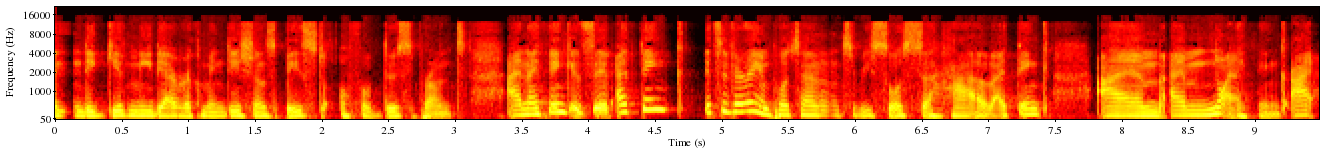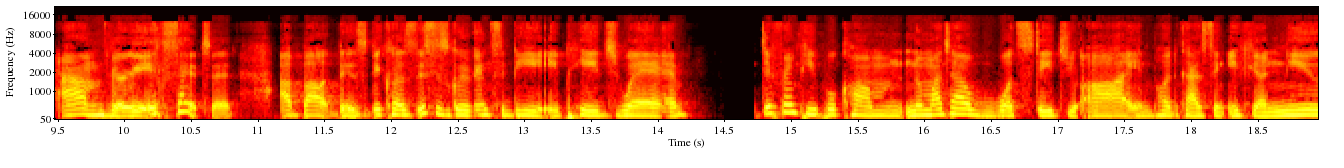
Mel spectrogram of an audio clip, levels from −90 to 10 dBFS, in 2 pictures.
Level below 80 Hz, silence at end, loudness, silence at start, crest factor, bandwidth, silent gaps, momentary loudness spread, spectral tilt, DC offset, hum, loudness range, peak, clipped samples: -56 dBFS; 0 s; -15 LUFS; 0 s; 12 dB; 15 kHz; 14.49-14.71 s; 7 LU; -5.5 dB/octave; under 0.1%; none; 1 LU; -2 dBFS; under 0.1%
